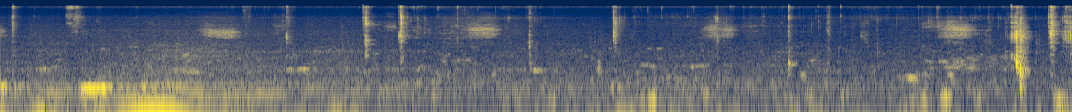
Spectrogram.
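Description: Fingers squish and squelch through soft, saucy food.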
